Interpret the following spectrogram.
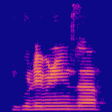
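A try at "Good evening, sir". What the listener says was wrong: ऐसे डांट के बोलेंगे गुड इवनिंग, अच्छा से अच्छा, मैं तो इतना प्यार से आप लोग बोलते हो, आप लोग डांट के बोल रहे हैं।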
